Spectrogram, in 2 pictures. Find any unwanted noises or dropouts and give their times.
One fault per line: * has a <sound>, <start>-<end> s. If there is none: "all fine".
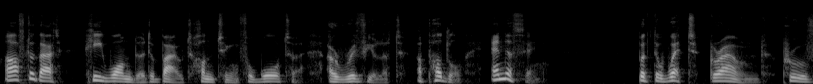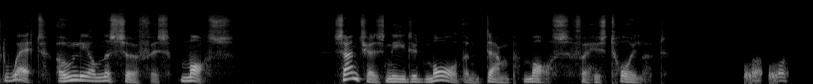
* has a laugh, 15.6-16.0 s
